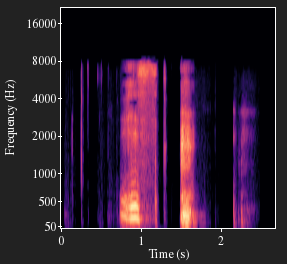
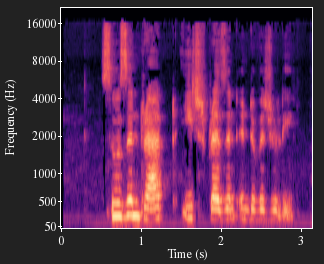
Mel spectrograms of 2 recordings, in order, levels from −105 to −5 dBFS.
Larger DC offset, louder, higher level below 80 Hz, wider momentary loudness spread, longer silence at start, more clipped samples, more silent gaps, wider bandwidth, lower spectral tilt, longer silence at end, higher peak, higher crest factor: neither; about the same, -18 LUFS vs -19 LUFS; about the same, -60 dBFS vs -62 dBFS; about the same, 16 LU vs 14 LU; first, 0.75 s vs 0.5 s; neither; first, 1.33-1.48 s vs none; second, 8.2 kHz vs 16.5 kHz; first, -5 dB/octave vs -3.5 dB/octave; first, 1.05 s vs 0.25 s; about the same, -2 dBFS vs -2 dBFS; about the same, 20 dB vs 18 dB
